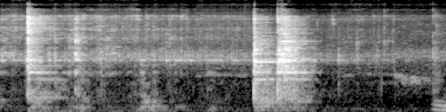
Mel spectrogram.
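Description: Chopped garlic and onion hit hot oil in a pan, two sharp hissing bursts that fade quickly, with light clinks of a utensil between them.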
